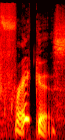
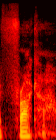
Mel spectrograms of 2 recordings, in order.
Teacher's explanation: the British pronunciation where the S is silent · Shown in: second take · Term: silent S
